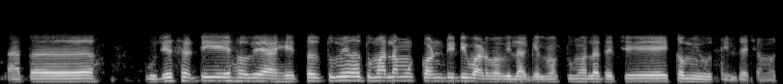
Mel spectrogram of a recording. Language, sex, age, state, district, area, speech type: Marathi, male, 30-45, Maharashtra, Nagpur, urban, conversation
